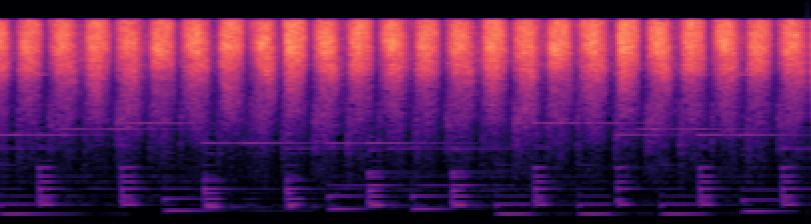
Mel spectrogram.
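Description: Children's background music: a melody of short pitched notes over a bass line, with a quick, even swishing beat on top.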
